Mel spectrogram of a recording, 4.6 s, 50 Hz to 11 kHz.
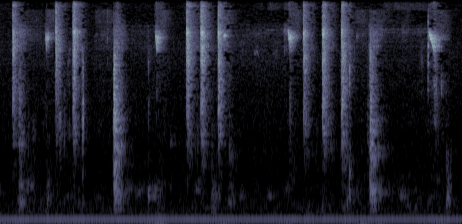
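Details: Mongoose Standoff 26" mountain bike: rear brake set too close to the rear tire, rubbing with sharp irregular high chirps as the wheel turns, adding resistance and reducing speed.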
